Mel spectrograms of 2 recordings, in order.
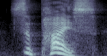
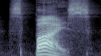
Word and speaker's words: spice: 이렇겐 에이즈의 이걸 갖다가 스파이스 또는 스파이스 또는 스파이시 이렇게 되면 안된다는 뜻이죠 그래서 정확한 발음은 스파이스 스파이스 스파이스 이렇게 되어야 된다는 얘기입니다 그래서 지금까지 모든 내용을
